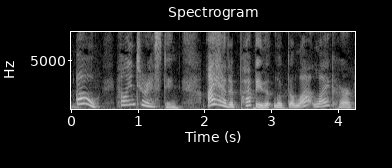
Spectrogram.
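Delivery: high, coy fake-casual voice; feigned nonchalance. Replying to Audrey, high and coyly casual. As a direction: pretend you're barely interested. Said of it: "So I say".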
